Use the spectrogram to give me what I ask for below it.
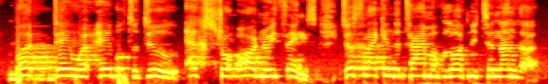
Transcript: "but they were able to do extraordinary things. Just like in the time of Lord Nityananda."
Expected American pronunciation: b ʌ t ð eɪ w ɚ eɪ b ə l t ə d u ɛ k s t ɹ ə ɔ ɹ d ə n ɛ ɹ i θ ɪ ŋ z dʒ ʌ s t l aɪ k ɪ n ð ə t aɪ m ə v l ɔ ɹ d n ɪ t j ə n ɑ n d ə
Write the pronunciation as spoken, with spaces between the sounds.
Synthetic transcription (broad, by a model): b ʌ t ð eɪ w ɚ eɪ b ə l t ə d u ɛ k s t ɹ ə ɔ ɹ d n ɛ ɹ i θ ɪ ŋ z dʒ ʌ s t l aɪ k ɪ n ð ə t aɪ m ə v l ɔ ɹ d n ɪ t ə n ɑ n d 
